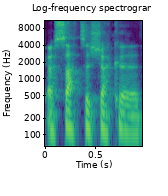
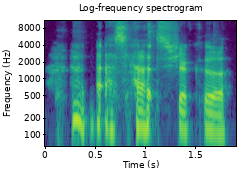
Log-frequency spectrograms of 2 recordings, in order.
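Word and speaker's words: Assata Shakur: Asata Shakur, that's it. Well pronounced. Well, I assume that's what it is. Ashat Shakur.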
